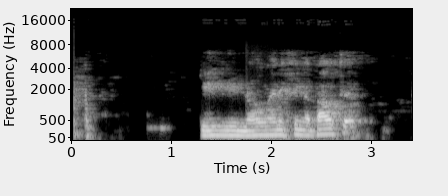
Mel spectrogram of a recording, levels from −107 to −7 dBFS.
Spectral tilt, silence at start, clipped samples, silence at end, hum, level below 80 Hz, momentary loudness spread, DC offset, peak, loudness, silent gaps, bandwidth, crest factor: -9.5 dB/octave; 0.05 s; under 0.1%; 0.5 s; none; -58 dBFS; 16 LU; under 0.1%; -12 dBFS; -28 LUFS; 0.58-0.75 s, 1.05-1.10 s, 1.21-1.28 s; 6.6 kHz; 16 dB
